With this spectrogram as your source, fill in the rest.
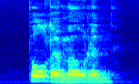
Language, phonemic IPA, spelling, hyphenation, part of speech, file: Dutch, /ˈpɔl.dərˌmoː.lə(n)/, poldermolen, pol‧der‧mo‧len, noun, Nl-poldermolen.ogg
- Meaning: polder windmill, used to pump water out of a polder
